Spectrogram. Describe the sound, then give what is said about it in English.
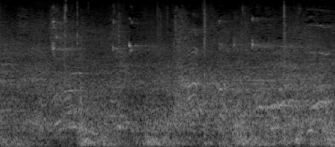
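Basketball dribbled on a court during a high school girls' game, repeated bouncing thumps under a constant wash of crowd noise and murmuring voices. “A lot of dribbling, not a lot of motion.”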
